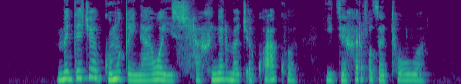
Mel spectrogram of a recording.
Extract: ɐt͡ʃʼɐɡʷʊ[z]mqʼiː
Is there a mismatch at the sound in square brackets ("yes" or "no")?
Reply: yes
